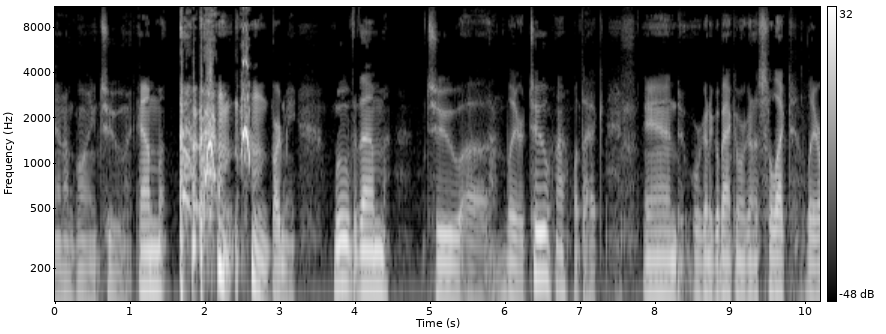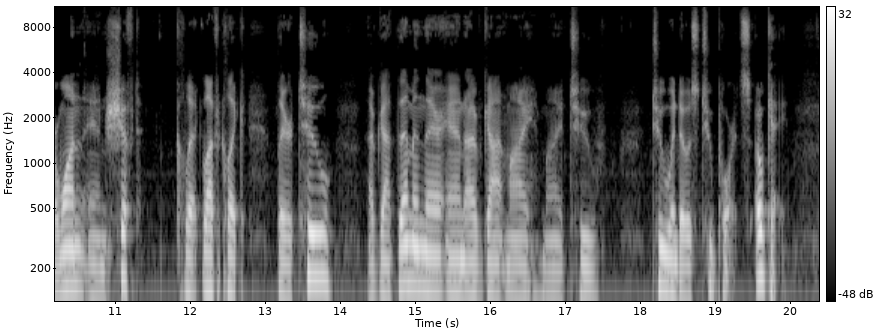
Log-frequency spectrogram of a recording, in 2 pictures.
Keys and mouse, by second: 1.0 m, 12.0-13.6 middle drag, 17.0-20.3 right drag.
